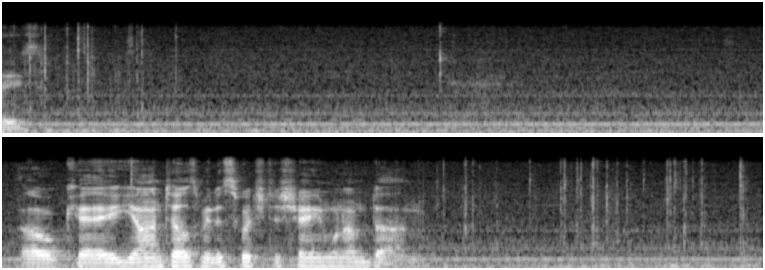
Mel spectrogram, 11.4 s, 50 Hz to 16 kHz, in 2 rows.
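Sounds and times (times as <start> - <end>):
speech: 0.0 - 0.4, 5.8 - 9.0
rapid clicking of keys on a computer keyboard: 0.0 - 1.4, 9.0 - 11.4
low hum: 0.0 - 11.4.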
